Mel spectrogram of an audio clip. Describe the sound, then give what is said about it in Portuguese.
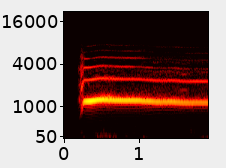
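A single playful high-pitched scream, loud, held steady for nearly two seconds with its pitch easing slightly downward before cutting off, with no talking around it. “esse gritinho aí foi ótimo. Grito e desespero”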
